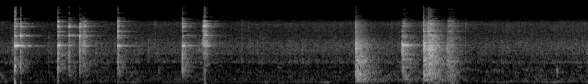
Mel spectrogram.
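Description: Glass bowl clinking against a wok as sliced bell peppers are knocked out of it: about six sharp, ringing clinks in the first two seconds, then two duller knocks between three and a half and four and a half seconds in.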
